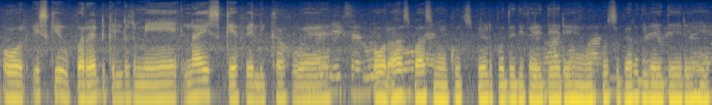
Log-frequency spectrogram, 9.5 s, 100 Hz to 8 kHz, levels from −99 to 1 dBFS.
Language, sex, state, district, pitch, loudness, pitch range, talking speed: Hindi, male, Rajasthan, Bikaner, 125 Hz, -15 LUFS, 120-130 Hz, 175 wpm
